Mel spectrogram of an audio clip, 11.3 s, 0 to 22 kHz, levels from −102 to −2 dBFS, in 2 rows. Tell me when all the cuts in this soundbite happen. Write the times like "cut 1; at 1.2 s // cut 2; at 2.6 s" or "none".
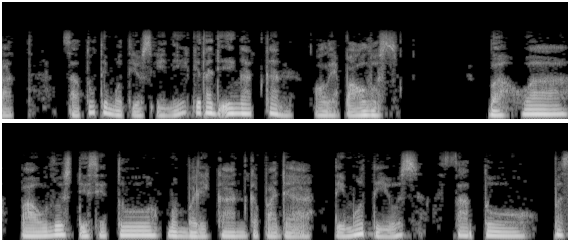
none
